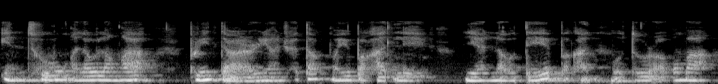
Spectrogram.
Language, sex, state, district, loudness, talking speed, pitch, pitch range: Mizo, female, Mizoram, Aizawl, -14 LUFS, 160 wpm, 190 Hz, 180-205 Hz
